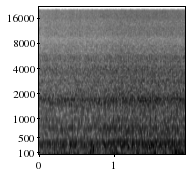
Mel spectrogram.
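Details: Subaru Outback XT after oil cooler gasket replacement (torqued 28.5 ft-lb) to fix oil leak: steady, even idle with smooth hum and faint hiss, no ticking, knocking or misfire; no oil seeping.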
